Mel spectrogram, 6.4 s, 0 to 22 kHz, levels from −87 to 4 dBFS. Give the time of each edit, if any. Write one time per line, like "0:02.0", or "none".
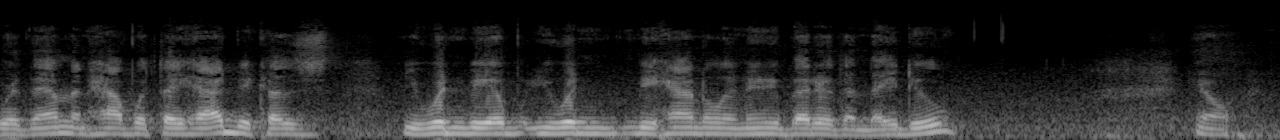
none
